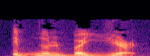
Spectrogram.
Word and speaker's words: ابن البیع: ابن البیع تشدید کے ساتھ، بیع اور آخر پر عین کے ساتھ، عام طور پہ لوگ اس کے تلفظ میں غلطی کرتے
